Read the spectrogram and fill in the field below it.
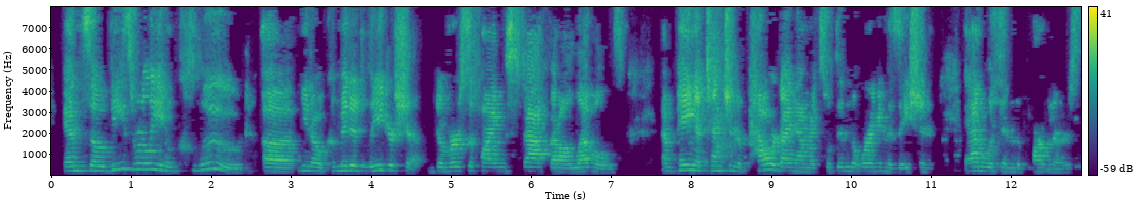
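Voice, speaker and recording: Speech comes at a moderate pace with ordinary pitch variation. The voice is somewhat breathy. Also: woman, medium pitch for a woman. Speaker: webinar presenter on informal science education. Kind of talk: webinar presentation. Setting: online webinar. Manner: hesitant, many fillers.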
